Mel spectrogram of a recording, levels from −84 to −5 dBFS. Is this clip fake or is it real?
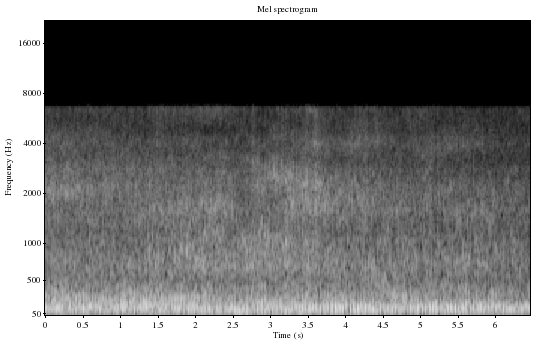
fake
